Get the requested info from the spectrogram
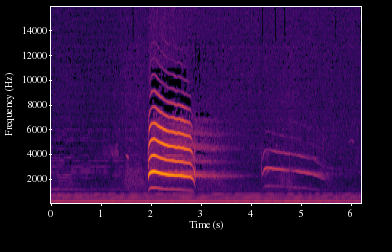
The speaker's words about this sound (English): The plains and the prairies, wide open spaces where the wind blows free, where there are few hills or elevated perches, where the rough-legged hawk goes hunting.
